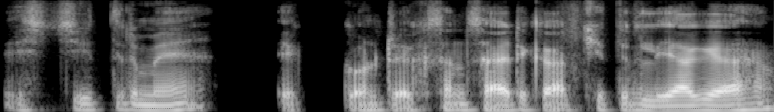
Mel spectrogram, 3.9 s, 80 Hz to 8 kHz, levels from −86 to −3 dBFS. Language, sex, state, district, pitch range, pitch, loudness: Hindi, male, Bihar, East Champaran, 110-125 Hz, 115 Hz, -20 LUFS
